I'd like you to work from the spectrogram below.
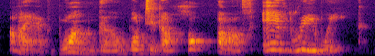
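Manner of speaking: indignant gossip about a fussy lodger; mock outrage; outraged landlady.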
